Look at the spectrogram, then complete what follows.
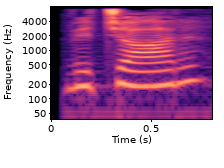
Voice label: "vichar", Punjabi; ਵਿਚਾਰ

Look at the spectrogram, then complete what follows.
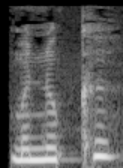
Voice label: "manookh", Punjabi

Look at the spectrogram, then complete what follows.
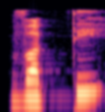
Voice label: "waqti", Punjabi; ਵਕਤੀ

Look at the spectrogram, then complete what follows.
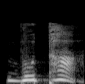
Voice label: "boothaa", Punjabi

